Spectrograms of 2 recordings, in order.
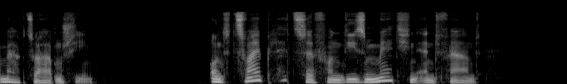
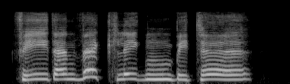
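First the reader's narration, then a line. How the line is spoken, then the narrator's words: Squeaked. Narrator (German): quiekte Professor Flitwick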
